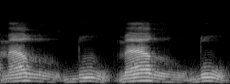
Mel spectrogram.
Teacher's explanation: campur Huruf tebal dan huruf tipis misalnya kita membaca magdu magdu maka huruf mim tipis dan huruf ghin tebal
